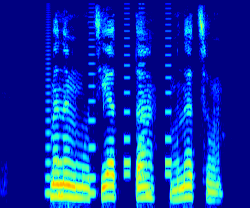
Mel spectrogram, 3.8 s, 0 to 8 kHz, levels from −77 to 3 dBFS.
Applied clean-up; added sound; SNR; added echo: classical method log-MMSE.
